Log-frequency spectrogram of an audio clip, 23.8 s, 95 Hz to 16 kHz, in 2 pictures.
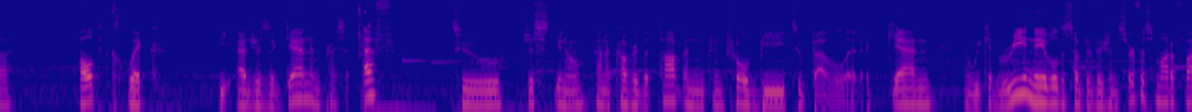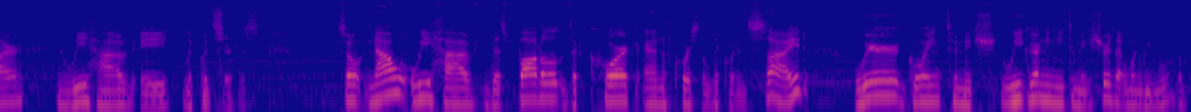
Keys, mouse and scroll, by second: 1.3 alt+click, 1.9 alt+click, 3.4 f, 3.9 middle click, 4.6-5.2 scroll down 2, 5.2 middle click, 6.4 middle click, 6.5 middle click, 6.6 middle click, 7.1 ctrl+b, 8.7 Tab, 10.4 click, 10.8 click, 11.2-11.9 middle drag, 11.9-12.3 scroll down 3, 12.3-13.5 middle drag, 14.3-18.2 typing, 14.8-15.2 scroll down 3, 15.2 click, 15.6 click, 15.9 click, 17.0 click, 17.8 click, 17.9 click, 19.1 click, 19.5 scroll up 2, 19.9-20.3 shift+middle drag, 20.6 ctrl+s, 21.2 shift+middle click, 23.1 click.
